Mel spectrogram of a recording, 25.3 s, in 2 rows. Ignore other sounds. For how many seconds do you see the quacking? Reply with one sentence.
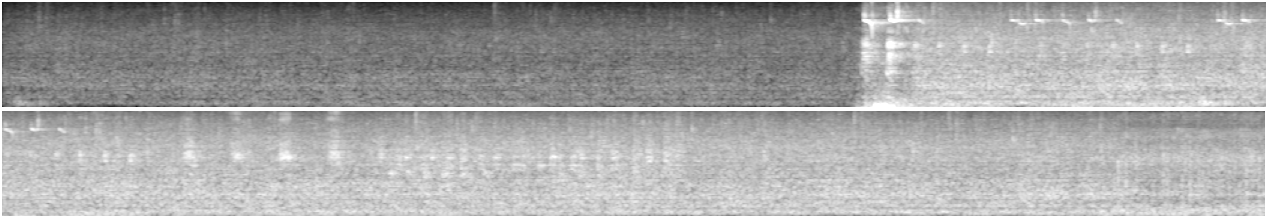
You can hear the quacking for 11 seconds altogether.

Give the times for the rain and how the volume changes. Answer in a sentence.
You can hear the rain from 0.0 to 25.2 s, getting louder.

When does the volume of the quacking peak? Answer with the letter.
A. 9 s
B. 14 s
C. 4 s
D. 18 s
A.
